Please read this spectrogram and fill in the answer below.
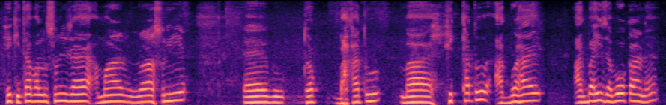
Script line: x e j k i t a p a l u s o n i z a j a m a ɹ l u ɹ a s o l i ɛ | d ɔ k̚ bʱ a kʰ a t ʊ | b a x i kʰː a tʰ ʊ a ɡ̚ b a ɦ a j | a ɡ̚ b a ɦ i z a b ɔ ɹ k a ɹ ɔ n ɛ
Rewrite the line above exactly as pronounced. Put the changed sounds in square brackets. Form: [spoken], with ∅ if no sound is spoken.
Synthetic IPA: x e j k i t a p a l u s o n i z a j a m a ɹ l [ɔ] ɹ a s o l i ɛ | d ɔ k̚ bʱ a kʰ a t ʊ | b a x i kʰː a [t] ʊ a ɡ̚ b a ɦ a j | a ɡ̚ b a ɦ i z a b ɔ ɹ k a ɹ ɔ n ɛ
